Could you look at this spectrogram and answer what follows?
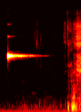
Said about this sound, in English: He loves himself a good smoke detector beep.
